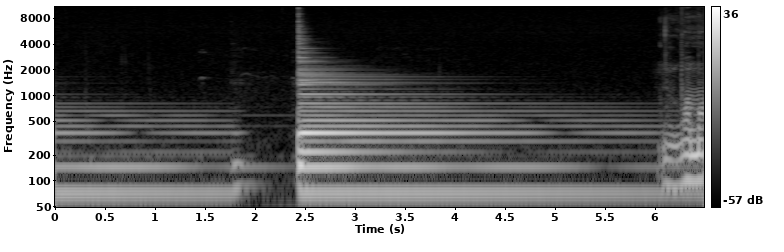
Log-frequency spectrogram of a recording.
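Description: A guitar string tuned down from E to D for open G rings out as a single plucked note, sustaining and slowly fading, following the decay of an earlier note and a brief pause.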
